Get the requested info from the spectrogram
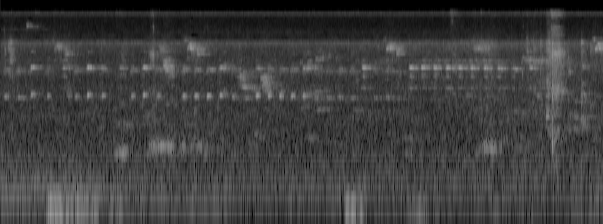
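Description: Faint high chirping in quick, evenly spaced runs over a quiet background, with a few soft low thumps.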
